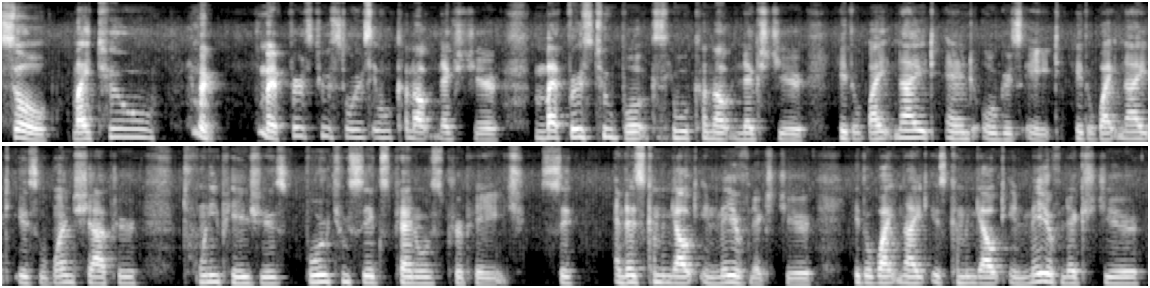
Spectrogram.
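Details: Adult male with a self-described severe speech impediment causing stuttering; this stretch has word and phrase repetitions. Finding: stuttering.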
